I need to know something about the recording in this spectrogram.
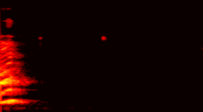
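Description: Near silence after a short spoken word, broken by one faint, brief click about a second in.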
